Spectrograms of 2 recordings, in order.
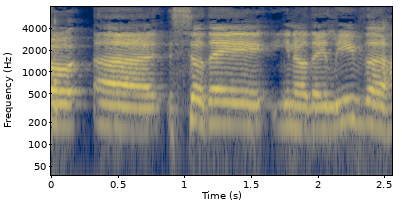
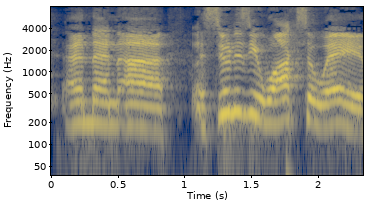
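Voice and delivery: ordinary talk, nothing marked

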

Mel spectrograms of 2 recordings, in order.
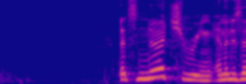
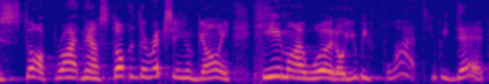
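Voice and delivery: raised, louder, higher fatherly command; strong urgent warning; 6 semitones higher, 6 dB louder than usual. Retold or imitated. Father warning his son about the car, strong urging. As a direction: urge him hard, voice pitched up and forceful. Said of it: "say something like that strong".

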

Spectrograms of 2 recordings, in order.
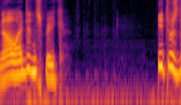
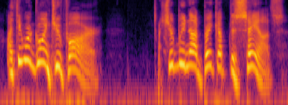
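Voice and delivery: higher-pitched urgent protest; raised pitch, mildly alarmed objection; crying out; 6 semitones higher than usual. A narrator's reading. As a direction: call a halt, voice lifted. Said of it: "I cried".

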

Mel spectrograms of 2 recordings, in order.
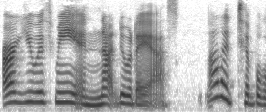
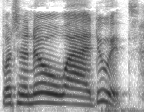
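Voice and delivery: amateur Irish drifting Southern; Irish accent slipping into Southern; 3 dB louder than usual. Acted. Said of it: "I keep going Southern".

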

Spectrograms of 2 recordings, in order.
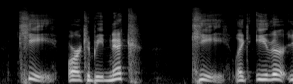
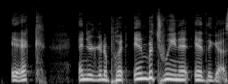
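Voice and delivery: ordinary talk

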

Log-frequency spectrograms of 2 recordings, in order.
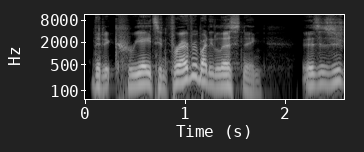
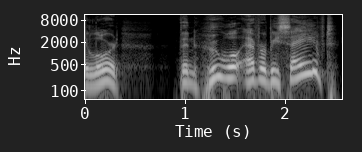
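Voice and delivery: higher, louder cry of dismay; alarmed disciples; 6 semitones higher, 6 dB louder than usual. Retold or imitated. Disciples asking Jesus in alarm, loud and high. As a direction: plead it out like shaken followers.

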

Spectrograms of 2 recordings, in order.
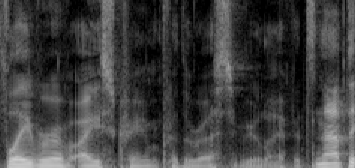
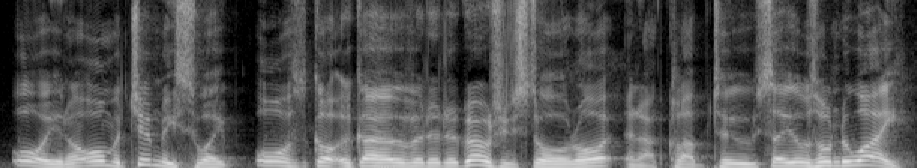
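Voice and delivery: a louder, higher Cockney chimney-sweep voice; hammed-up Cockney; 4 semitones higher, 5 dB louder than usual. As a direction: play it up like a cartoon chimney sweep. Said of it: "the only way I can consistently keep it".

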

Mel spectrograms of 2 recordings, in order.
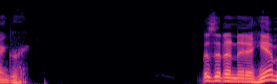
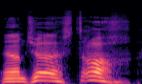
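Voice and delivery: languid whining about the hard life; drawling put-upon senator over music; McConnell voice. Retold or imitated. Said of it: "should I do that voice".

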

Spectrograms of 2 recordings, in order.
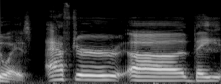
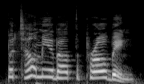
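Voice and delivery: much higher, pushy curiosity; hammed-up high penguin; eager Mumble; 11 semitones higher than usual. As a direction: press him like a nosy kid. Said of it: "Mumble is like".

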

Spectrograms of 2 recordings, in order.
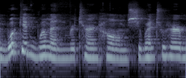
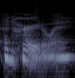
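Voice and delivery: whisper; 2 semitones lower, 12 dB quieter, faster than usual. A narrator's reading.

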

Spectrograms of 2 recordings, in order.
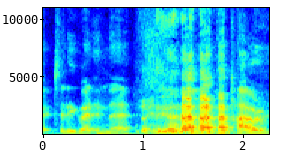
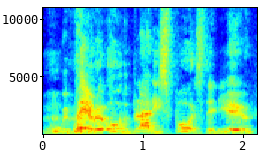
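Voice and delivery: mock Australian; 5 semitones higher, 4 dB louder than usual. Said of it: "Sorry, I'm full of shit accents today".

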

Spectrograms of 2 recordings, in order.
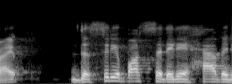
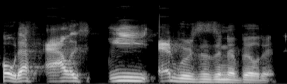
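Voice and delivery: a touch higher, announcing him like a star; mock hype; 3 semitones higher than usual. Friends laughing as he walks in, mock hype. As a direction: tease him like a hype man. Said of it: "They used to laugh".

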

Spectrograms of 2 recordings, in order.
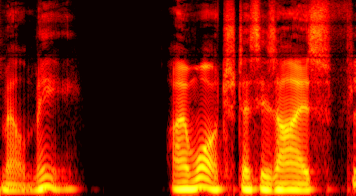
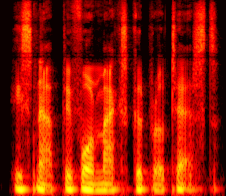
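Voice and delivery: ordinary delivery

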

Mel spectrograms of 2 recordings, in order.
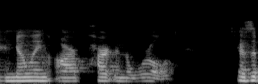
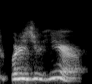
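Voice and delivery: much higher sing-song question with a laugh; laughing pet talk; 6 semitones higher, 3 dB louder than usual. Retold or imitated. Owner cooing at the pet with a laugh, high sing-song. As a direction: coo at the pet, giggling.

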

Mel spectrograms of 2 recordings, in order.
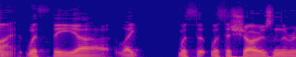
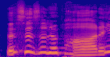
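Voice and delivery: much higher squeaky complaint; mock punter; 4 dB louder than usual. Disappointed punter at a comedy show, high squeaky complaint. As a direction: squeal it like a let-down audience member.

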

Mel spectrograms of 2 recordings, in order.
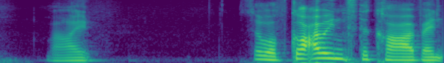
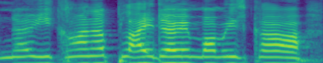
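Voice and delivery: higher, louder telling off; scolding; 9 semitones higher, 7 dB louder than usual. Retold or imitated. Mum scolds her daughter about Play-Doh in the car. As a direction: scold the child firmly. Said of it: "I was like".

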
